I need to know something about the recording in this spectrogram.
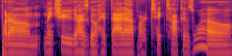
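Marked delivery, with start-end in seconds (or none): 2.1-3.5 voice cracking mid-phrase, drawn out. A co-host speaks to the listeners, voice cracking. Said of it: "my voice cracked".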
